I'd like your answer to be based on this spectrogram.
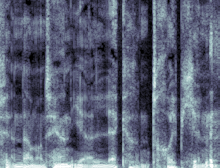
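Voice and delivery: sultry, erotic, low, creaky seductive voice. Told by the other speaker to do it erotically, addressing ladies and gentlemen: erotic voice. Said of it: "du sollst es mit einer erotischen Stimme machen".

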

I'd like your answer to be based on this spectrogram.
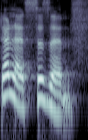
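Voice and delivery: clear, formal news anchor delivery. Trying out a line like a ZDF news editor, in Tagesschau newsreader style. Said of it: "so wie so eine ZDF-Redakteurin. So bei der Tagesschau".

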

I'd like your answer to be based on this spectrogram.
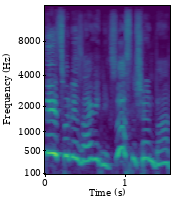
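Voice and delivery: very high, really sweet cartoon voice. Retelling what a man at the ring said to the speaker: sweet SpongeBob-like voice. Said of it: "so eine Stimme rausgehauen, aber so richtig süß".

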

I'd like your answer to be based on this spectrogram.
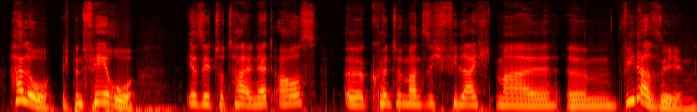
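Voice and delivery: acted, kindly, amiable, very nice, friendly voice. Telling how a man approached them and spoke up, acting out a very nice greeting. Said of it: "hat so ganz nett gesagt".

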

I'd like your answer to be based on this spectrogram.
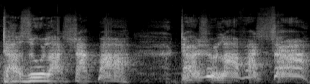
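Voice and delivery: high, rasping creature screech in a strange language. A game master voices a small hell knight charging the players, screeching in an unknown language. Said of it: "It screeches in an unknown language".

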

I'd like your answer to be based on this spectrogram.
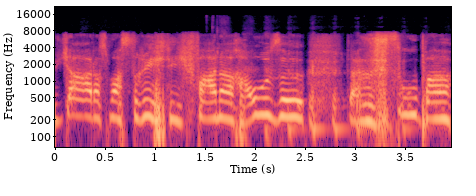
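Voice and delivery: acted, high-pitched, frantic, hectic panicked voice. Recounting what he told the man slowly driving off, retelling his own panic. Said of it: "ich so in meiner Panik und Hektik".

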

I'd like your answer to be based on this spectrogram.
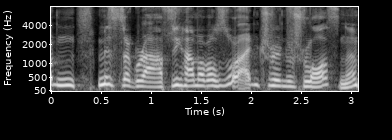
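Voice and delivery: put-on poor, overdone American accent. Imitating American guests visiting, in a bad American accent. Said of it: "die reden noch immer so".

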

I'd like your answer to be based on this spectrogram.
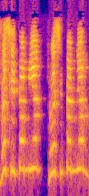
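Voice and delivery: very high, double-speed, warped, distorted voice. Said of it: "so wie doppelte Geschwindigkeit".

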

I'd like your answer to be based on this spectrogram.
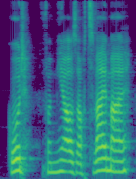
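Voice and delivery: sighing, irritated. Reading a character's reply during a talk about household chores, annoyed sigh. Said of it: "seufzte Lukas genervt".

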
